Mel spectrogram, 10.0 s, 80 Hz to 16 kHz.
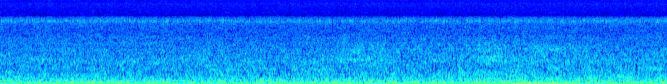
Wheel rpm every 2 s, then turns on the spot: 0, 0, 0, 0, 0.
none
